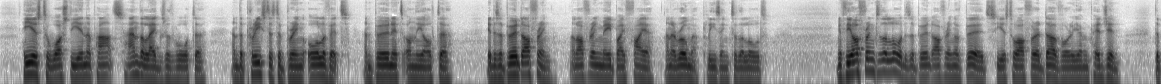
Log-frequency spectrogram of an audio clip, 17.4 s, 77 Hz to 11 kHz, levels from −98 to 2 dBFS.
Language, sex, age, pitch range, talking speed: English, male, 30-49, 105-125 Hz, 225 wpm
